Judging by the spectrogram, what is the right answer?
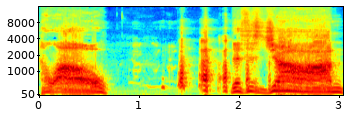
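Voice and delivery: put-on loud, slow, bored voice. Retelling overhearing a Walmart worker answering the phone, imitating John's bored greeting. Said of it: "he's so uninterested in his job".

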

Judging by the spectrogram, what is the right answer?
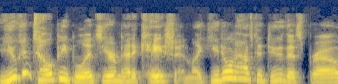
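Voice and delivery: imitated whispering voice. Retelling a scene, imitating someone whispering. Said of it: "Tom starts whispering".

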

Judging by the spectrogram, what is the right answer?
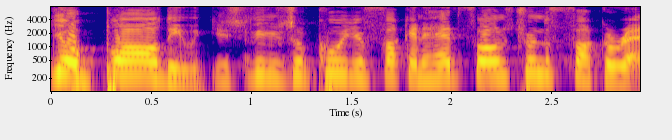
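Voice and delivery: mock furious, high, snapping tone. Retelling how Alex snapped at a man with headphones: imitating Alex snapping angrily. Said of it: "Alex just like snaps at him and goes like".

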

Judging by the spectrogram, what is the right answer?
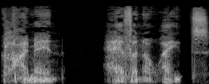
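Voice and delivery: slow, drawn-out whisper, each word given time. Retelling pointing to an open suitcase for a candidate: retelling a whisper. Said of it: "pointed to an open suitcase and whispered".

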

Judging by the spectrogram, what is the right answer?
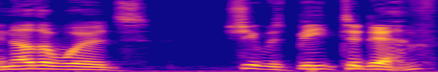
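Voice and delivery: put-on ridiculous, low Louisiana accent with a drawl. Retelling a cop's reply to a coroner in a scene: Steven Seagal Louisiana accent. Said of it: "Steven Seagal's fucking ridiculous Louisiana accent".

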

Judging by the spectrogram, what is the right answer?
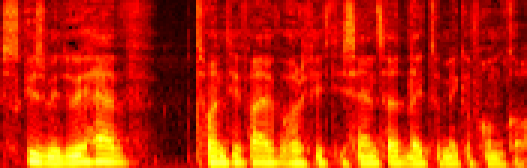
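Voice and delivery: put-on strong, thick Turkish accent. Acting out a man asking for change to make a phone call: strong turkish accent. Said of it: "it's Turkish".

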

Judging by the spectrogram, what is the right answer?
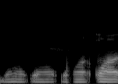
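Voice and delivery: low, soft, droning wah-wah sound.

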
